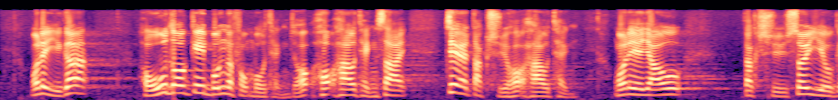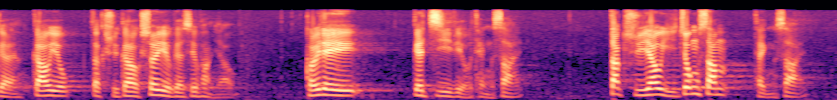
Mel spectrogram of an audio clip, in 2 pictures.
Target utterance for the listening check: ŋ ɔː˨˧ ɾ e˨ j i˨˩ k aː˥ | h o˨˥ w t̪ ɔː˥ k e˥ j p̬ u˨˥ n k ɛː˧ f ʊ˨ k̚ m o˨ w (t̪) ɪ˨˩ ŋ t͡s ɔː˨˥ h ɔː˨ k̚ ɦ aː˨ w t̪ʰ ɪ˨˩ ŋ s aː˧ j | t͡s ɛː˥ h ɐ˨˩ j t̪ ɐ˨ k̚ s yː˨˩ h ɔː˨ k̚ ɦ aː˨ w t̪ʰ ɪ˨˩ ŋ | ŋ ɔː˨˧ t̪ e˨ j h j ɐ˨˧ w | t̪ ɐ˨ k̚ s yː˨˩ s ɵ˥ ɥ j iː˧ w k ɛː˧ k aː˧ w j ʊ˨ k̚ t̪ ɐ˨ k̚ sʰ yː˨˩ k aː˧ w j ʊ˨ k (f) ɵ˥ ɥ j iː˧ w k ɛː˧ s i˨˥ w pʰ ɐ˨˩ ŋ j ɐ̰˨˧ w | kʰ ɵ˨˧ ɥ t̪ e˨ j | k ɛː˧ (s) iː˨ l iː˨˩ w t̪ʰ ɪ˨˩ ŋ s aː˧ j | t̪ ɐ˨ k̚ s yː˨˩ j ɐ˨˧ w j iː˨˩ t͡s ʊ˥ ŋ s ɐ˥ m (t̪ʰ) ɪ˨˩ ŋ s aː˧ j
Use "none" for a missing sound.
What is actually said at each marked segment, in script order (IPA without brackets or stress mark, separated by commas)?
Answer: t̪ʰ, s, t͡s, t̪ʰ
